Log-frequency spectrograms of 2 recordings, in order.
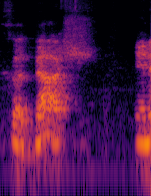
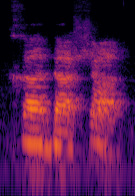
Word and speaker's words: Qadash: two together, making it you wouldn't pronounce it Qadasha, you would pronounce it Qadash, and drop that ah sound, because sha phonetically is sha with that vowel sound, but when you pronounce it together, you'll drop that ah at the end.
